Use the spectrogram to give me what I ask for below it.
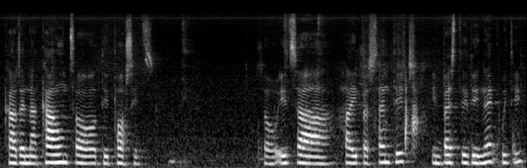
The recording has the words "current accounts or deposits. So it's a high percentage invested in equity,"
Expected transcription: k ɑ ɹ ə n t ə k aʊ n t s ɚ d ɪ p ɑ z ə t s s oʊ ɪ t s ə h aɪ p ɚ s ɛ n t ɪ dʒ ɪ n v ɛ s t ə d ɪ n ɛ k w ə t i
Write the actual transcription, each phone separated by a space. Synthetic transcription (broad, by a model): k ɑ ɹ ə n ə k aʊ n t ɚ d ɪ p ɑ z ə t s s oʊ ɪ t s ə h aɪ p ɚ s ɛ n t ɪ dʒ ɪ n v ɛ s t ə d ɪ n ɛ k w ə t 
